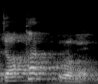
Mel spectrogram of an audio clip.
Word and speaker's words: যথাক্রমে: আর এই ম, তাহলে যথা যথাক্রমে, যথাক্রমে উচ্চারণটা হচ্ছে যথাক্রমে, যথাক্রমে।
